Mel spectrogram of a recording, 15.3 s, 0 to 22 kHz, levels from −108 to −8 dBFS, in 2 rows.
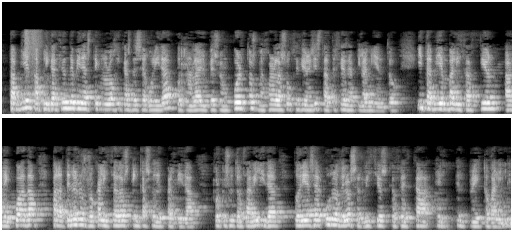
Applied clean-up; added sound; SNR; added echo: classical method WPE with log-MMSE.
